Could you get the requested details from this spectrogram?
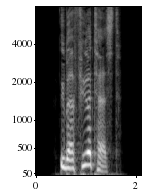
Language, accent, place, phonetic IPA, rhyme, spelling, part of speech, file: German, Germany, Berlin, [ˌyːbɐˈfyːɐ̯təst], -yːɐ̯təst, überführtest, verb, De-überführtest.ogg
- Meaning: inflection of überführen: 1. second-person singular preterite 2. second-person singular subjunctive II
